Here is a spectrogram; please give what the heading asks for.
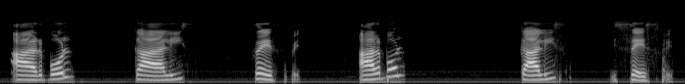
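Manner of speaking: Árbol, cáliz, césped con la primera sílaba fuerte; acento en la penúltima. Shown as a demonstration. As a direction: marcar ÁR-bol, CÁ-liz, CÉS-ped, palabra por palabra. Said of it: "tienen el acento en la penúltima sílaba". (árbol, cáliz, césped con golpe de voz inicial)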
